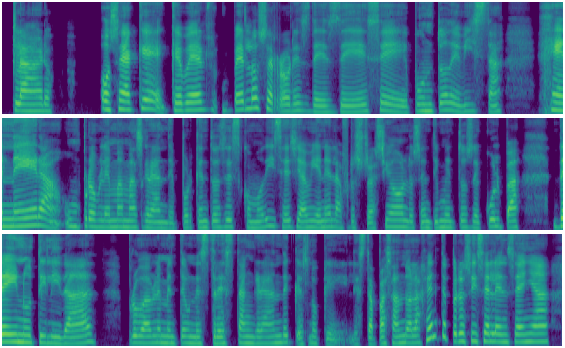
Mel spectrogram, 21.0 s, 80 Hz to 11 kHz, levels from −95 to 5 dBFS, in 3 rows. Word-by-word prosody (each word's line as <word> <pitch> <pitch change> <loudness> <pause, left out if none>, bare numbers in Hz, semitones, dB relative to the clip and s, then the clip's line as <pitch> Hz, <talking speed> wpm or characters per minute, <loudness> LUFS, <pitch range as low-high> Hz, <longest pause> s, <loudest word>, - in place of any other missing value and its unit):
Claro. 190 -1 +2 0.5
O 235 -2 +3
sea, 230 -1 +6
que 255 -5 +2
que 210 -1 +3
ver 220 +2 +3 0.2
ver 220 +3 +1
los 270 +1 0
errores 200 -3 -3
desde 170 0 -3
ese 185 -4 -1
punto 195 +3 -4
de 195 -5 -3
vista 180 0 -1 0.4
genera 220 +2 +5
un 205 -2 -8
problema 190 -2 -3
más 185 0 -1
grande. 165 -3 -4
Porque 175 +2 -9
entonces, 185 +2 -4
como 175 0 -8
dices: 200 -3 -2
"Ya 175 -2 0
viene 185 +1 -4
la 180 -2 -6
frustración, 185 +2 -4
los 170 -1 -5
sentimientos 175 +1 -7
de 170 -1 -7
culpa, 185 0 -2 0.4
de 220 +3 +9
inutilidad", 195 -2 +1 0.4
probablemente 195 -1 -2
un 185 -1 -4
estrés 180 +1 -1
tan 190 -2 -3
grande, 185 +3 -5
que - - -5
es 165 +1 -6
lo 185 -1 -9
que 155 -4 -12
le 160 - -14
está 170 +1 -1
pasando 185 +2 -1
a - - +1
la 200 +1 -2
gente. 365 - 0
Pero 235 +1 +1
sí 235 +1 +1
se 230 0 +4
le 225 -1 +2
enseña 225 +1 +2
190 Hz, 150 wpm, -24 LUFS, 180-215 Hz, 0.5 s, de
